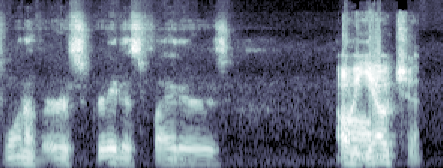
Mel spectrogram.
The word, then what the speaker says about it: Yautja: And in Jordan Morris' story, blah, blah, blah, I don't know how to pronounce that, Warrior stalks one of Earth's greatest fighters. Yautja. Yautja, that's it.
